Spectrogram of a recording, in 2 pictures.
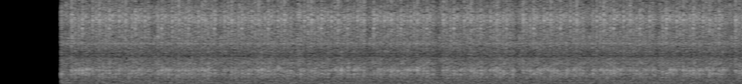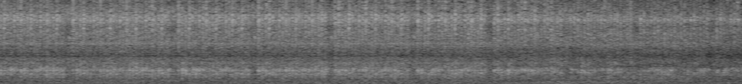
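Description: Uneven, lumpy diesel idle that keeps shifting its beat instead of settling, a rough idle with no clear cause from sound alone.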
